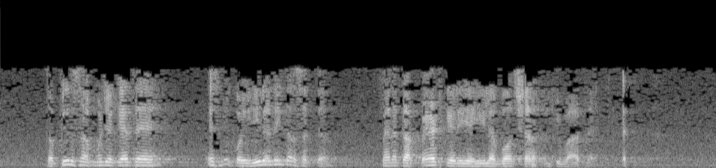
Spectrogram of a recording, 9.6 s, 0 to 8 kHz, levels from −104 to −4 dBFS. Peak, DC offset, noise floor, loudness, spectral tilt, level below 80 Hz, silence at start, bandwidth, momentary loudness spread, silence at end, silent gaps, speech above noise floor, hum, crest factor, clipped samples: 0 dBFS; under 0.1%; -45 dBFS; -21 LUFS; -11 dB/octave; -54 dBFS; 0 s; 5 kHz; 15 LU; 0.2 s; none; 25 dB; none; 20 dB; under 0.1%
